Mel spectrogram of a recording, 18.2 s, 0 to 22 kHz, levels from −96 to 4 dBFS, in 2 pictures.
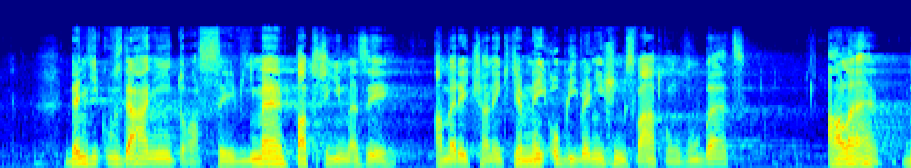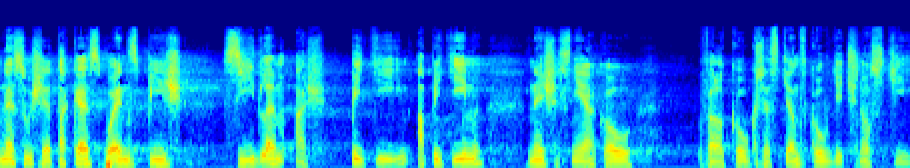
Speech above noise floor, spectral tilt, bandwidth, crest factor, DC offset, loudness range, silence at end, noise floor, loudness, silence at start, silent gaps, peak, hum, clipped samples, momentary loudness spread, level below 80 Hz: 32 dB; -4 dB/octave; 11.5 kHz; 26 dB; under 0.1%; 5 LU; 0 s; -63 dBFS; -31 LUFS; 0.45 s; none; -6 dBFS; none; under 0.1%; 12 LU; -52 dBFS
